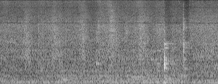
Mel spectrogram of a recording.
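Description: Vegetables and young ginger stir-fried in a wok over high heat, making a steady close sizzle and hiss with a few sharp clatters of the spatula near the end.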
